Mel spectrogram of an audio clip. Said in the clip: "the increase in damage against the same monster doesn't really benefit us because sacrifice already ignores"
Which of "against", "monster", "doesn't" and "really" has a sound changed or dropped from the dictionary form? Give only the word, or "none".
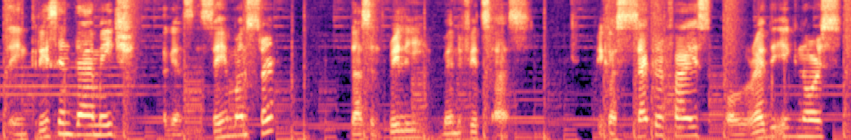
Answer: doesn't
